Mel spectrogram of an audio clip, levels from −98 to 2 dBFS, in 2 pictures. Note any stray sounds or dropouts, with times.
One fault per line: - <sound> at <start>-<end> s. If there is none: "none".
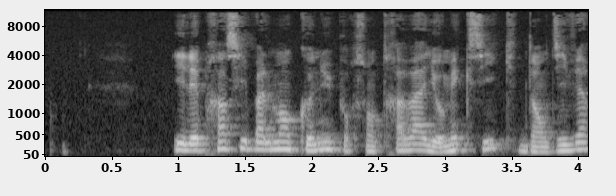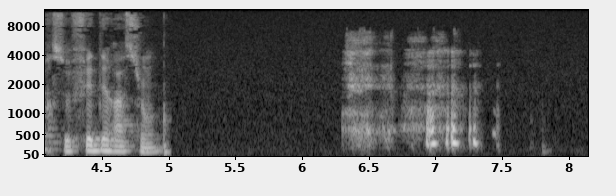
- laugh at 6.3-7.5 s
